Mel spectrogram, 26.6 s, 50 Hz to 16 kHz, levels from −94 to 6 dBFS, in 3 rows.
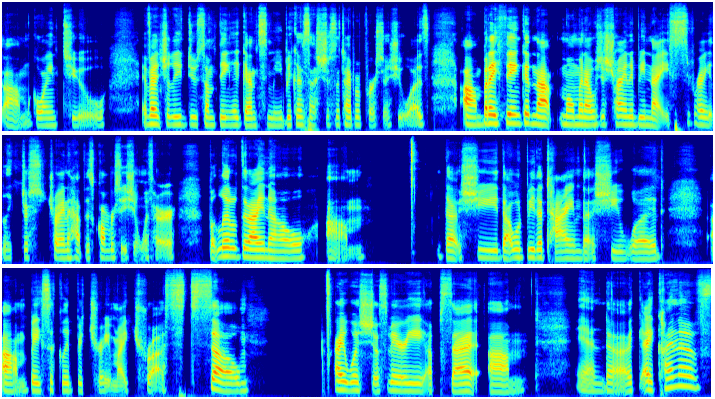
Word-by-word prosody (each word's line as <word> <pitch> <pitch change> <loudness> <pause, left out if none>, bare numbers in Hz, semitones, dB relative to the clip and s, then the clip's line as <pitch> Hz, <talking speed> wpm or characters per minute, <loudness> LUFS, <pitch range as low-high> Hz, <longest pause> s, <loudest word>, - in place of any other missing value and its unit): um, - - -6
going 165 +1 -7
to 390 +3 -7 0.5
eventually 185 -1 +2
do 180 0 -7
something 175 0 -3
against 165 -1 -1
me 165 -1 -13
because 180 +1 -3
that's 170 -2 -3
just 185 - -1
the 180 - -10
type 180 0 -3
of 180 0 -10
person - - -8
she 360 - -6
was, 415 - -7 0.4
um, 180 -1 +7
but 205 - +6
I 210 - +12
think 210 0 +6
in 210 -2 +4
that 180 -2 +9
moment, 180 -2 -1
I - - +3
was 175 +2 -6
just 185 - +1
trying 190 -1 +2
to 185 - -2
be 175 0 -4
nice, 170 +5 0
right? 180 -4 -3
Like 90 +1 -13
just 185 0 -5
trying 170 - 0
to - - -3
have 165 0 -4
this 170 - -7
conversation 180 -1 -4
with - - -11
her. - - -3 0.4
But - - -6
little 210 -1 +2
did 200 0 0
I 185 -1 +8
know, 170 -1 -3 0.3
um, - - -7 1.0
that 170 -1 -1
she 175 -2 0
that - - 0
would 185 0 -6
be 190 - -2
the 185 0 +2
time 165 -1 0
that 160 - -6
she 165 - -1
would, 155 0 -6 0.6
um, 175 +2 +2
basically 180 0 -1
betray 175 0 -7
my - - -3
trust, - - -3
so 170 -7 +4 1.2
I 205 -1 +7
was 190 0 -2
just 160 +4 -1
very 180 -2 0
upset, 165 - +3
um, 155 -1 -2 0.6
and 175 +1 -7
I 175 -1 -2
I 200 - +6
kind 250 +3 +1
of 270 -3 +1
180 Hz, 165 wpm, -25 LUFS, 170-190 Hz, 1.2 s, I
